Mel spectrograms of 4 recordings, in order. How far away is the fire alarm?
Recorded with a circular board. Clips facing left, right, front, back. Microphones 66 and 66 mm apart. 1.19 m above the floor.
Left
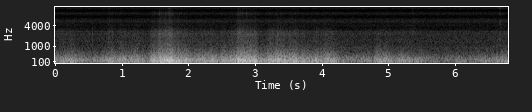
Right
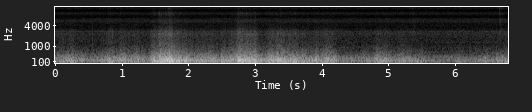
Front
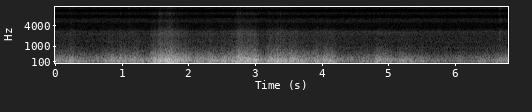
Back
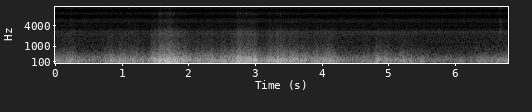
I don't hear a fire alarm.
